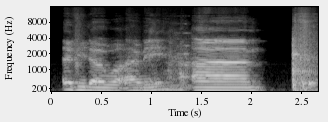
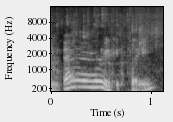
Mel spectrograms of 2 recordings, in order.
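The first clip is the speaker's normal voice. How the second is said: squeaky high; 13 semitones higher than usual. Real, not acted. Rushing to wash.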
